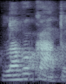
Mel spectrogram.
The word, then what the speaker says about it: l'avvocato: l'avvocato, এই যে তি তি তি, এটা আপনারা দ বলবেন না, দ দ, l'avvocato এটা তি। ওকে, l'avvocato, উকিল, উকিল।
